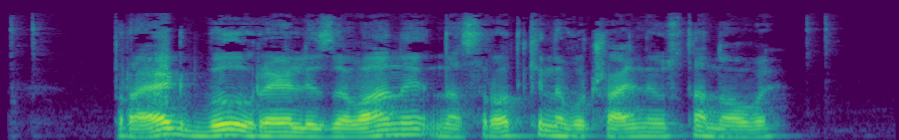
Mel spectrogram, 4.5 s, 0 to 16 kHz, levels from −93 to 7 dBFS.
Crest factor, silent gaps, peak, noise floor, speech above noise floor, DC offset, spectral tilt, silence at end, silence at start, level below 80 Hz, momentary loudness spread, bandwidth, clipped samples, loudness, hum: 16 dB; none; 0 dBFS; -55 dBFS; 41 dB; under 0.1%; -6 dB/octave; 0.6 s; 0.6 s; -52 dBFS; 10 LU; 10.5 kHz; under 0.1%; -16 LUFS; none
